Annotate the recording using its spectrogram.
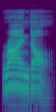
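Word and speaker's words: Rijndael: FIPS 197 Rainall pronounced as Rhin Doll designed by Vincent Ryman and Joan Damon.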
